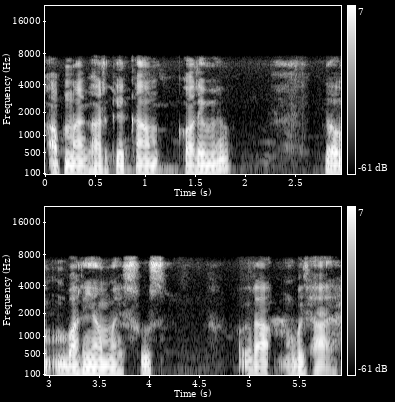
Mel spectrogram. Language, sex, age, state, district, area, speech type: Maithili, male, 18-30, Bihar, Samastipur, rural, spontaneous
